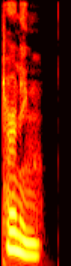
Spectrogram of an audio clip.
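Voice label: "turning", US English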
